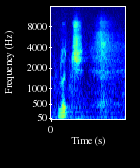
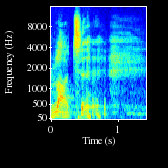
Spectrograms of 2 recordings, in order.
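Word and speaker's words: Łódź: Coming from Lodz, I pronounce Lodz.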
